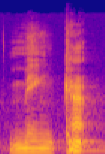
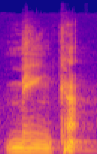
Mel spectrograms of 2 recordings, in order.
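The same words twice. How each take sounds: The two takes are said the same way.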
